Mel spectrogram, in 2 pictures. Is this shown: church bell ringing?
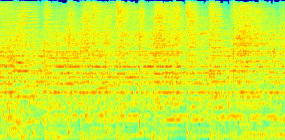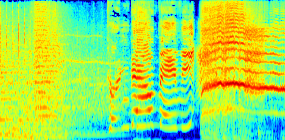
no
